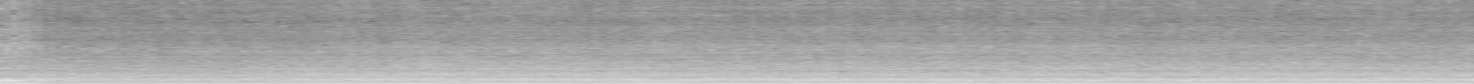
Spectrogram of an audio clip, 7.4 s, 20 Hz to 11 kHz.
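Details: Yamada GTX3350E 3300W generator with a 212cc gasoline engine, which would not start after long storage with a dirty carburetor; after carburetor cleaning and a new fuel hose, started on choke, it catches and settles into a steady, even idle with no misses.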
